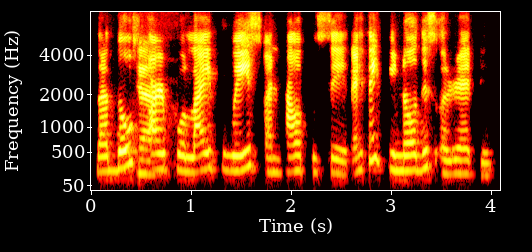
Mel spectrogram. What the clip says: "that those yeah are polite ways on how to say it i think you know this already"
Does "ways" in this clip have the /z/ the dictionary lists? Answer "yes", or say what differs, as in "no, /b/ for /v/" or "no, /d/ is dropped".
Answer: no, /s/ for /z/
